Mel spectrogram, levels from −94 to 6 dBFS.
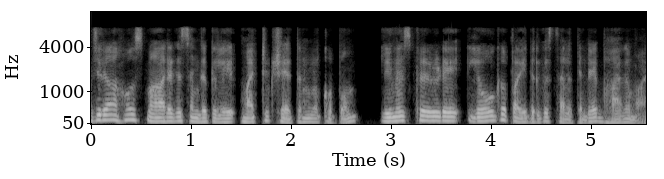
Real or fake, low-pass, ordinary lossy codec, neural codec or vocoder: fake; 7.2 kHz; AAC, 48 kbps; codec, 16 kHz, 2 kbps, FreqCodec, smaller model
